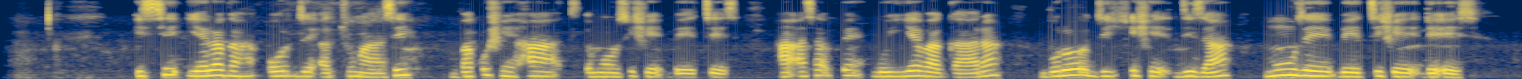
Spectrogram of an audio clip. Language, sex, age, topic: Gamo, male, 25-35, agriculture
